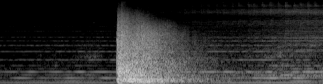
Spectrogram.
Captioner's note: gun firing; light melodic orchestral music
